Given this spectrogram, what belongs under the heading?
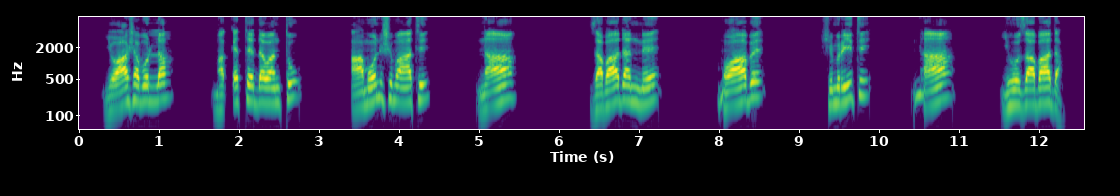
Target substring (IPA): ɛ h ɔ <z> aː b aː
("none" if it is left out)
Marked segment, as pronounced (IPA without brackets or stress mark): z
